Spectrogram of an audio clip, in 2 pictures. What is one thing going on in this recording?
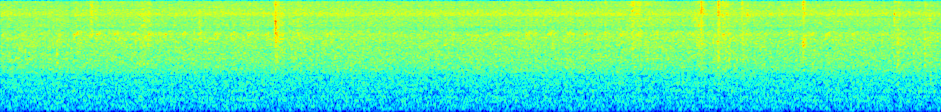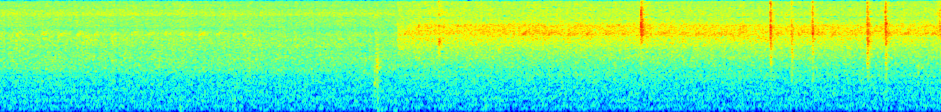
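Bamboo sticks knock and tap lightly together.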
